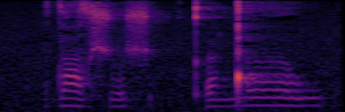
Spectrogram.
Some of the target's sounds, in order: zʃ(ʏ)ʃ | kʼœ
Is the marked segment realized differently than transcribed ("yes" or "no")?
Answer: no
